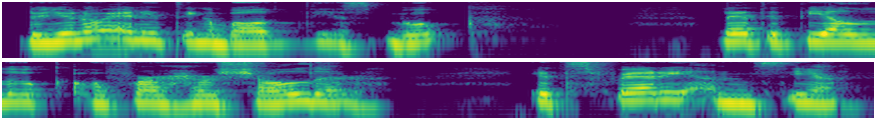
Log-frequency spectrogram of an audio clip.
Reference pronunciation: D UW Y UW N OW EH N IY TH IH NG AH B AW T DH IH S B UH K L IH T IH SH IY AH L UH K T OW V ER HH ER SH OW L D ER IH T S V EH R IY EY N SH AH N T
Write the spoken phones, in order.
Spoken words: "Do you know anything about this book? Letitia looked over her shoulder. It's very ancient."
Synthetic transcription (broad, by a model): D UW Y UW N OW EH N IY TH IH NG AH B AW T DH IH S B UH K L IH T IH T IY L L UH K OW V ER HH ER SH OW L D ER IH T S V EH R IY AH N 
